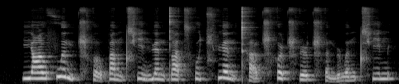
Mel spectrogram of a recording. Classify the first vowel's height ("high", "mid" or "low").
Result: low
